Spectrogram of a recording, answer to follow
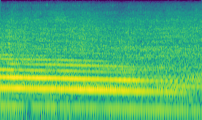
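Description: Engine and propeller of a GEMPRO single-seat aerobatic plane droning as it makes a close fly-by, the pitch sliding slowly downward as it passes and fading slightly.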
